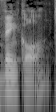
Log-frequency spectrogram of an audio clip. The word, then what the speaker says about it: Winkel: In Amsterdam, it's called Winkel, W-I-N-K-E-L, pronounced like a V.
